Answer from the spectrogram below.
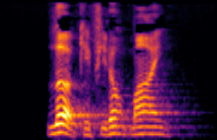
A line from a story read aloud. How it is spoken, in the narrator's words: I said crossly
